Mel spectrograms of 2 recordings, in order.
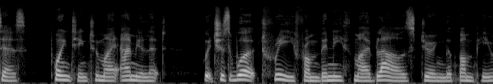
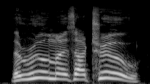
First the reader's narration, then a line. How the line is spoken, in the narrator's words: he shouts to his friends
